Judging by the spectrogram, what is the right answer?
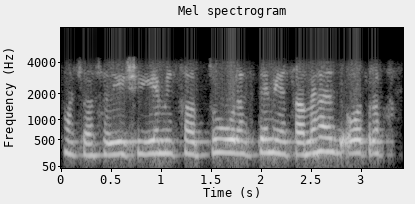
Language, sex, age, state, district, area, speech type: Kashmiri, female, 18-30, Jammu and Kashmir, Bandipora, rural, conversation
